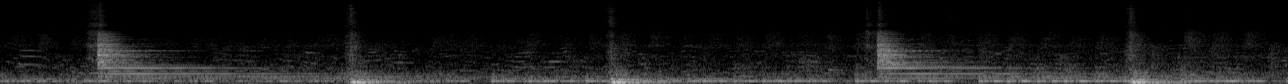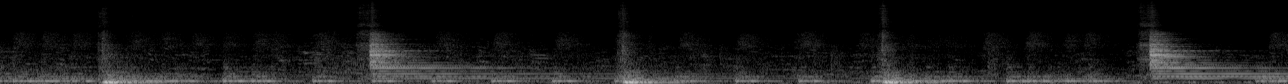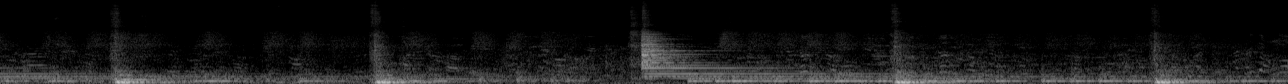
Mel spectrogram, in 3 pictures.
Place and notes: Ci Hui Temple, Banqiao - Temple festivals
Inside the temple drums and bells, Traditional Festivals, Mazu (goddess), Binaural recordings, Zoom H6+ Soundman OKM II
